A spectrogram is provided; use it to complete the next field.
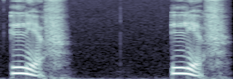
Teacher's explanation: the voice consonant V at the end of this word sounds like the paired voiceless consonant f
